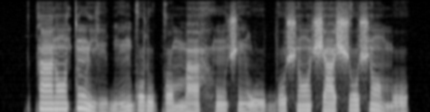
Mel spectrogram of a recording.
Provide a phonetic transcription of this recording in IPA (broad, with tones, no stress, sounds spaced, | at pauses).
k ã˦ ɾ ɔ̃˦ t ũ˦˨ j i˨ b ĩ˨˦ ɡ o˧ ɾ u˨ k ɔ˧ m a˨ h ũ˨ ʃ ĩ˨ w u˨ b o˧ ʃ ɔ̃˦ ʃ a˧ ʃ o˦ ʃ ɔ̃˦˨ m o˧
